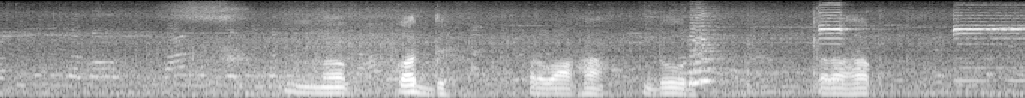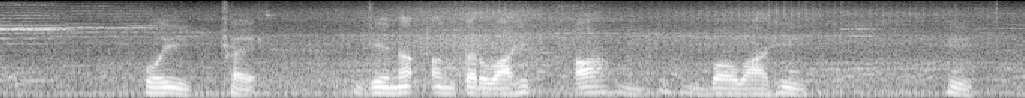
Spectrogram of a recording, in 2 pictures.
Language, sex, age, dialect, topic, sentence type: Maithili, male, 31-35, Eastern / Thethi, banking, statement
